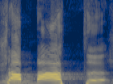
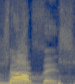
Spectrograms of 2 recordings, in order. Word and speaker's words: Shabbat: Shabbat, non Shabbes.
